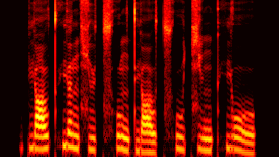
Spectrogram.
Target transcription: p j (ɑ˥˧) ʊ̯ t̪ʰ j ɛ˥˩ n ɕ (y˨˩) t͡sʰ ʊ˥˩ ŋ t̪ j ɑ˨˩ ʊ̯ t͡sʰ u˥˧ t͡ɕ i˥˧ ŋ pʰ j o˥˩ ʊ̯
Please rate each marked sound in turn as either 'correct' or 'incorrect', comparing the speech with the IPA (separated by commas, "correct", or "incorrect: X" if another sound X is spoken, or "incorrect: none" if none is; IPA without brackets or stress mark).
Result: incorrect: ɑ˧˥, correct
